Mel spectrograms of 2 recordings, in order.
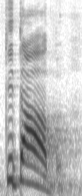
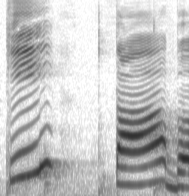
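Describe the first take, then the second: First: Said in the usual way. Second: किताब very slowly, broken into kii, taa, b; drawn-out "kii... taa... b" for किताब; syllable-by-syllable demo. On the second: Shown as a demonstration. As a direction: stretch and separate each syllable of किताब. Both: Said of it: "दीर्घ के उच्चारण में अधिक समय लगता है".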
